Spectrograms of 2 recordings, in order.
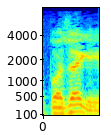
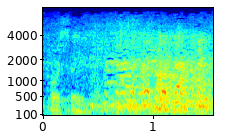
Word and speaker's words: Borzage: Frank Borzage, maybe that's the way it's pronounced. Borzage. Borzage. I think I'm wrong, too. It's Borzage, isn't it? Yes, Borzage. B-O-R-Z-A-G-E.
